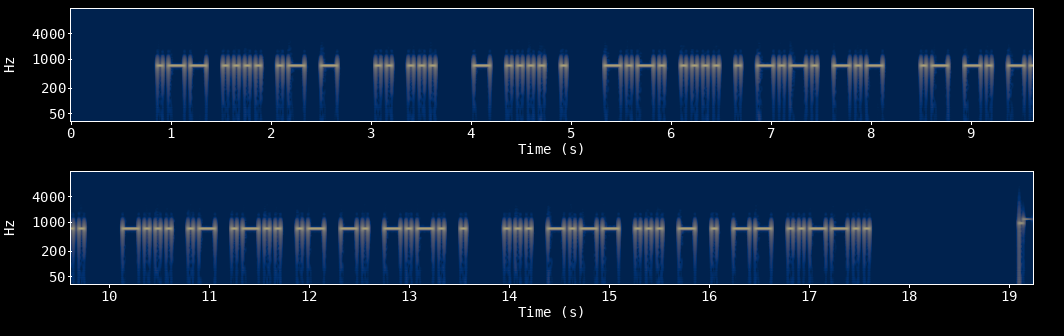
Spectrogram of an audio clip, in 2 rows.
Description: Morse code, heard as a keyed tone, about 22 wpm, 700 Hz. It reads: WHAT IS THE CHECK AND BALANCE SYSTEM?
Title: Sentences from Top 1000 Words - Review Part 6 - 22wpm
